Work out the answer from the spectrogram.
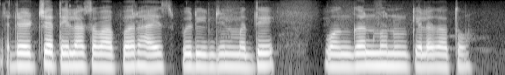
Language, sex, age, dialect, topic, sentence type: Marathi, female, 18-24, Northern Konkan, agriculture, statement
